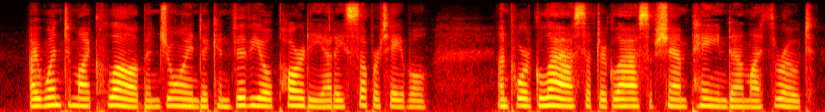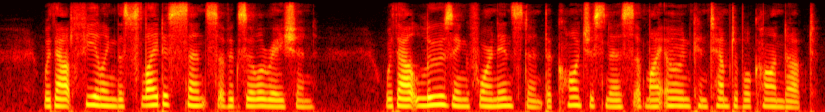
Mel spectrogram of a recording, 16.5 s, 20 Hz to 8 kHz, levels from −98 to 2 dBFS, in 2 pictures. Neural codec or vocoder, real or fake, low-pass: none; real; 7.2 kHz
